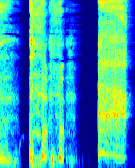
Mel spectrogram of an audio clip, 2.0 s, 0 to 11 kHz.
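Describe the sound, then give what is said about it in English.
Throat clearing into a microphone, repeated often. Two harsh bursts: the first breaks into several short, rough voiced pulses, and after a brief pause a steadier, scratchier rasp follows. “Busy clearing my throat every 5 seconds.”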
